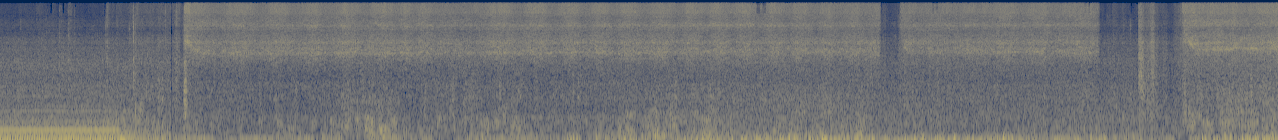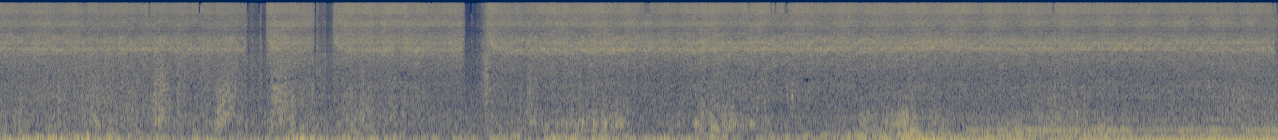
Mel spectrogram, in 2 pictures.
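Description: A Harbor Freight paint spray gun run on compressed air sprays paint at low pressure, a loud, steady, close hiss that lasts throughout with only brief breaks, and no voice.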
